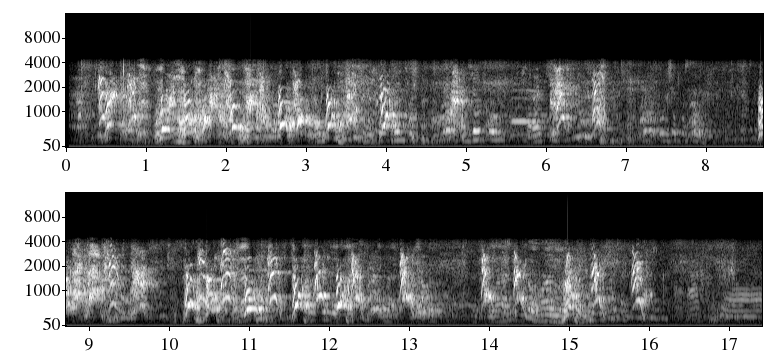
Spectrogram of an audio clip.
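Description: Small dog barking over and over in two long runs, with a quieter lull from about six to eight and a half seconds in.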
